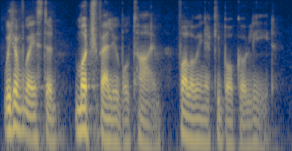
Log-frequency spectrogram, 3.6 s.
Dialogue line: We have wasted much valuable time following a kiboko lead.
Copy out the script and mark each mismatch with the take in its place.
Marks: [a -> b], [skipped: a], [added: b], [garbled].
We have wasted much valuable time following a kiboko lead.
